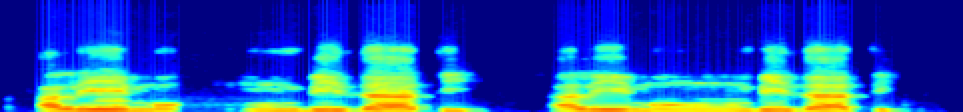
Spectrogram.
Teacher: merubah bunyi nun mati tanwin dengan bunyi mim yang disamarkan disertai dengan suara mendengung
